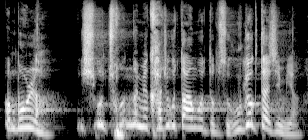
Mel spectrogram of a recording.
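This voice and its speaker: A man doing a gruff, indignant older father-in-law. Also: high voice, wildly swooping pitch, very fast, pitched above the performer's own voice, full character voice. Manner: blunt, exasperated outbursts.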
